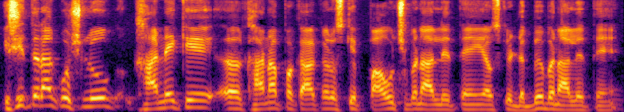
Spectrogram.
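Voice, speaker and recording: A man being interviewed, giving earnest, cautionary advice and acting out the people he quotes. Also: medium pitch. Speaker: guest advising pilgrims. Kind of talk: advisory interview talk.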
